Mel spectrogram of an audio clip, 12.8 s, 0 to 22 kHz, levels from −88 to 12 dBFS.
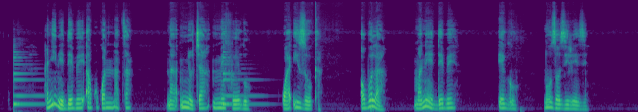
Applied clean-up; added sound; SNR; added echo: neural mask model RNNoise.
